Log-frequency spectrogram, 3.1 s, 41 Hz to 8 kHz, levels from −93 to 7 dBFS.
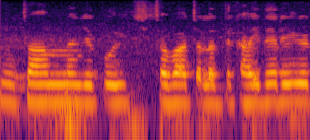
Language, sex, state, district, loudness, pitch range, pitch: Hindi, male, Uttar Pradesh, Hamirpur, -17 LUFS, 165-170 Hz, 170 Hz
